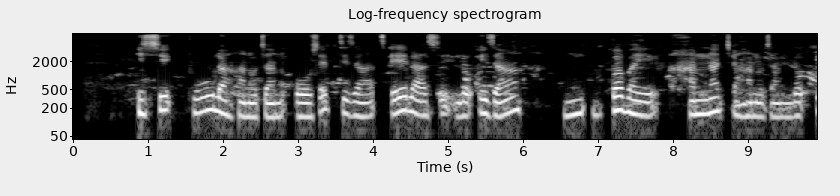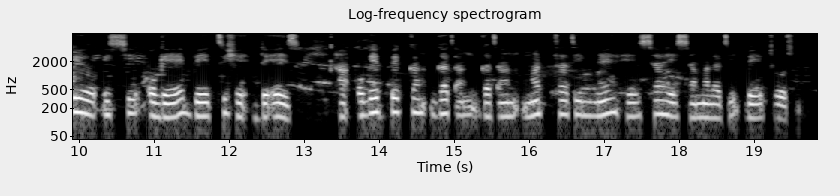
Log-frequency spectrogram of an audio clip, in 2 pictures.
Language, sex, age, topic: Gamo, male, 18-24, government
